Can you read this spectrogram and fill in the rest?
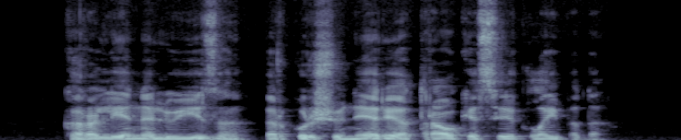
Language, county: Lithuanian, Utena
